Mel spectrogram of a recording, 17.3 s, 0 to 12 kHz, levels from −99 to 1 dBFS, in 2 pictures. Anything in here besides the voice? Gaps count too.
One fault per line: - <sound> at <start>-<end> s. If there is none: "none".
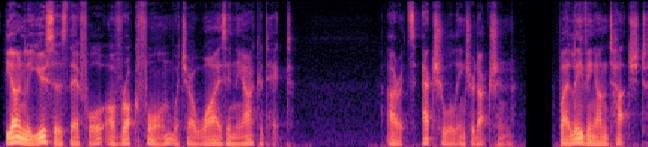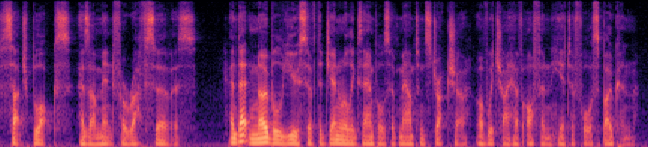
none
